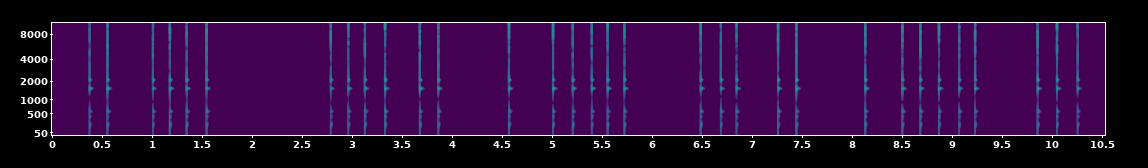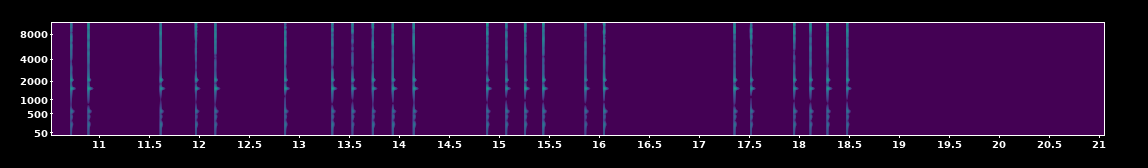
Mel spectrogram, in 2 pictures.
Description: Tap code, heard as taps on a table, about 5 knocks a second. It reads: I REMEMBER I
